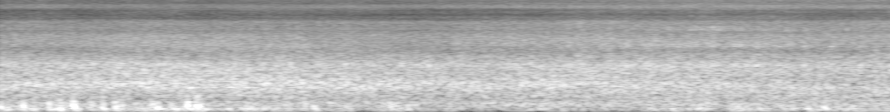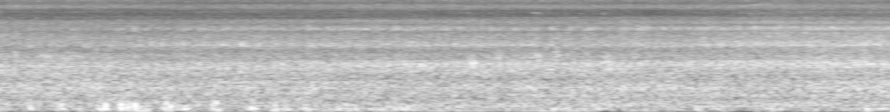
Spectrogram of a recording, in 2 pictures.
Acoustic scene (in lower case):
street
